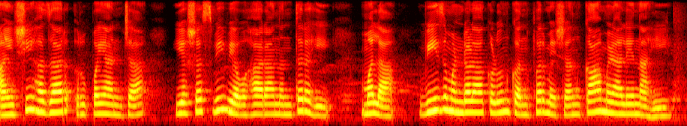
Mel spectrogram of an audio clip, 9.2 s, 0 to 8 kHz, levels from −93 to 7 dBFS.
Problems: none marked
